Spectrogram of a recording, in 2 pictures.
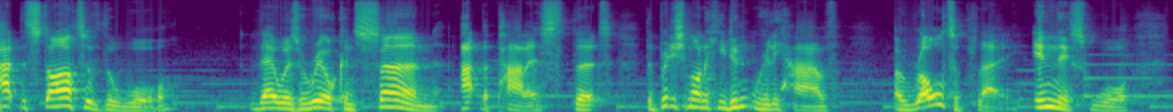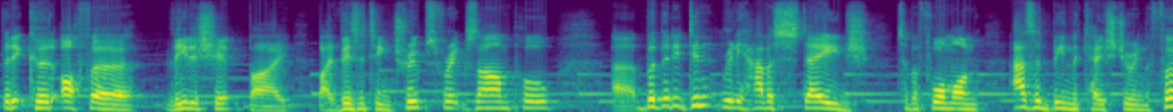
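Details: Adult speaker; Normal speech.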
